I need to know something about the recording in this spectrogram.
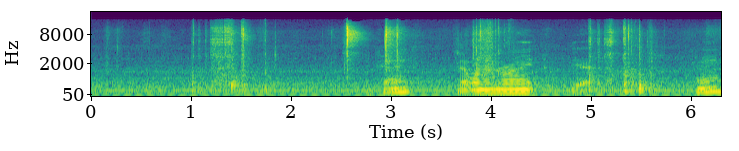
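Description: Plastic-bagged comic books rustling and tapping as they are handled and set down, with two sharp clicks about two and a half and three seconds in. A short hummed vocal sound comes around the middle.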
